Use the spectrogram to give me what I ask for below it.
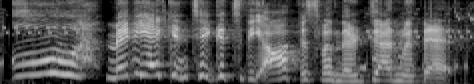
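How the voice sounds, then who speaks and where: A woman's voice: very high voice, big pitch swings, a little fast, pushed and bright, a little hiss or hum, pitched above the performer's own voice, full character voice. A woman voicing a perky, cheeky and naive teenage girl in a playful video game dub. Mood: eager. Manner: chirpy, eager, playful. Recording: music under the voice.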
